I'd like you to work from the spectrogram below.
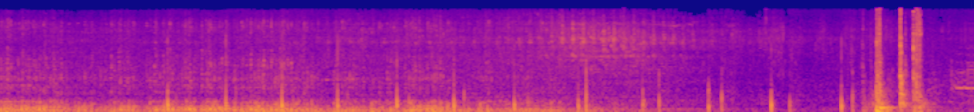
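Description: A car pulls up to a corner outside a courthouse. Its faint, low engine rumble eases off and fades, followed near the end by a few sharp clicks and knocks.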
